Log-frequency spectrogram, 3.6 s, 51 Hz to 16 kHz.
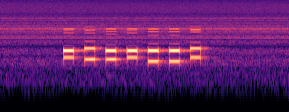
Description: DTMF, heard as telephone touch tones, dialled by machine, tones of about 130 ms. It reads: 7547118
